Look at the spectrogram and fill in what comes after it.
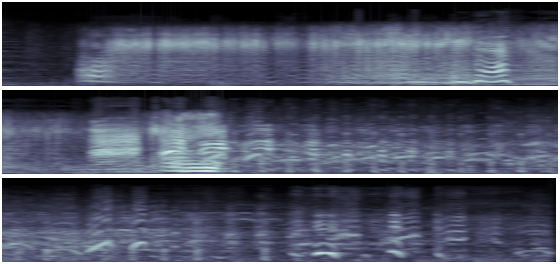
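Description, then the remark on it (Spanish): A loud, drawn-out raspy fart lasting a few seconds, let out as a man walks into an empty shop, recorded in an audio message, followed by a shorter burst, then people snickering, laughing and chattering. “Y ándale, que al volver, como estaba la tienda sola y todo, al entrar se escuchó un gasesotote.”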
